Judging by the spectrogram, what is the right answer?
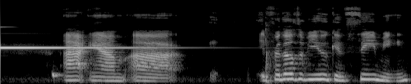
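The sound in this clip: A phone notification ding sounds as a single faint, sustained high tone that holds steady beneath a man's talk before fading out.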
